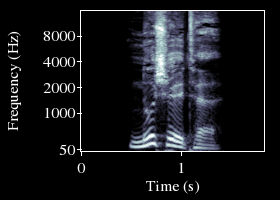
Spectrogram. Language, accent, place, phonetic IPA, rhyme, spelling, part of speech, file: German, Germany, Berlin, [ˈnʊʃl̩tə], -ʊʃl̩tə, nuschelte, verb, De-nuschelte.ogg
- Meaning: inflection of nuscheln: 1. first/third-person singular preterite 2. first/third-person singular subjunctive II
